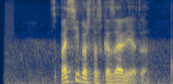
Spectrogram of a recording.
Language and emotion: Russian, positive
